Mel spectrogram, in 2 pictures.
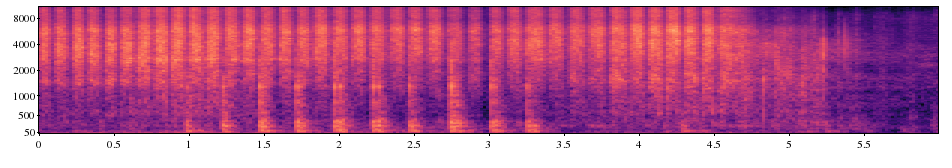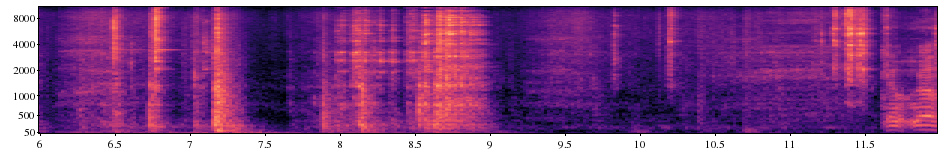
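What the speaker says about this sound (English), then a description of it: "Don't know if my clamp's going to be big enough to hold this to sand it." Hand sanding on an axe during restoration, with a fast rhythmic series of rasping back-and-forth strokes, then a pause and a few slower, scattered scrubbing strokes, close and loud.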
